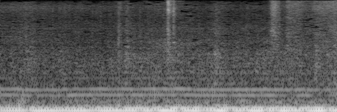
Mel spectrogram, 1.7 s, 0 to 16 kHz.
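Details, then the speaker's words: 1989 Ford Mustang GT left in storage for years, running again after fuel pressure built: low rumble with an uneven, lumpy pulse, running rough and misfiring despite spark plugs about two years old. "yep it's got to misfire we're misfiring Ellie it's got new spark plugs in it too looks like so why is it misfiring"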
